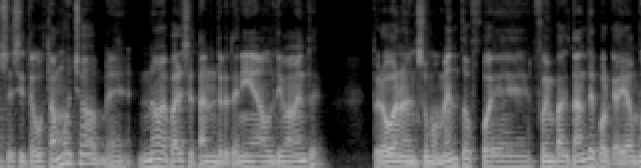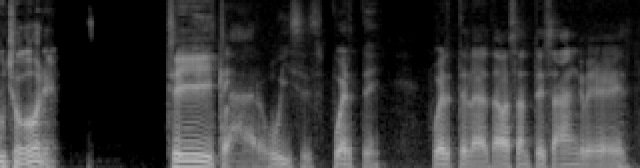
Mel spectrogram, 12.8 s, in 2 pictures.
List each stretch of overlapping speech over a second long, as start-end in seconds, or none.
none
